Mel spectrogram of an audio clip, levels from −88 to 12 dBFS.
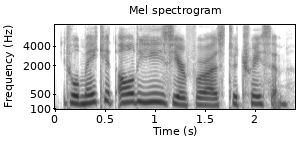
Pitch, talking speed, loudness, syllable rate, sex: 230 Hz, 300 wpm, -16 LUFS, 6.3 syllables/s, female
